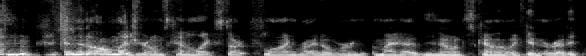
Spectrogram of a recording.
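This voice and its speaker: Higher-voiced, rambling male gamer. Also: fairly even intonation, normal speed, a little mellow, low-quality recording. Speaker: player. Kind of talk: casual tabletop game talk.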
